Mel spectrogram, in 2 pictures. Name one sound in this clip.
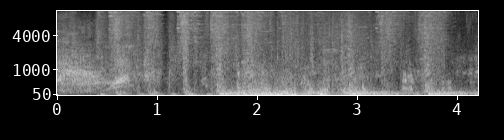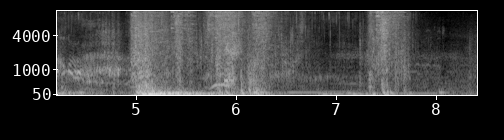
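A blade slashes and thuds into flesh with wet, heavy impacts.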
